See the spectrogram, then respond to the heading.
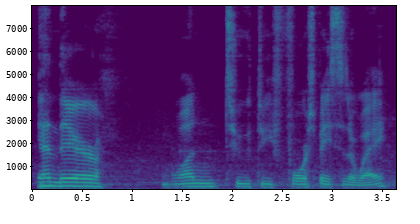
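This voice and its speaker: A man's voice: medium pitch, takes it slowly, darkish tone, a little hiss or hum. A young man giving casual livestream game commentary, thinking aloud as he plays and chatting with viewers. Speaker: game streamer.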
